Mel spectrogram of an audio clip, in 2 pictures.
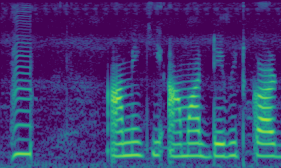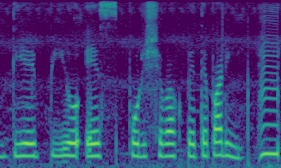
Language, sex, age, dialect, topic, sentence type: Bengali, female, 18-24, Northern/Varendri, banking, question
